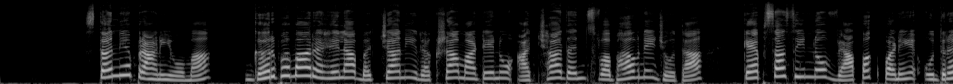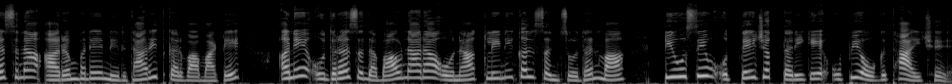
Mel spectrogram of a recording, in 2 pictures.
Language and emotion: Gujarati, neutral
